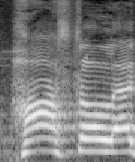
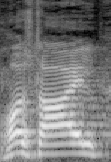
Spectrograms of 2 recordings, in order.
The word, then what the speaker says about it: hostile: हॉस्टल, HOSTILE, इसको Ukraine UK वाले बोलेंगे हॉस्टाइल, और ये अमेरिकन बोलता है हॉस्टल।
